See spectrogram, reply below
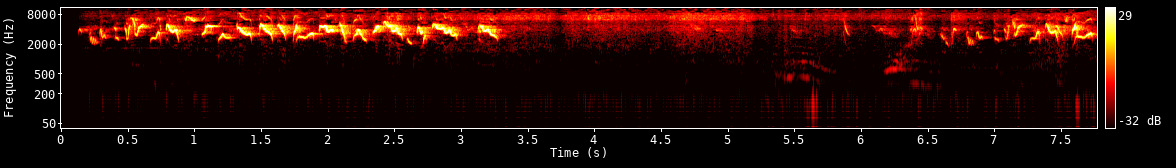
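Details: Lemon-bellied white-eye in energetic ciak-style song: a fast, jumbled run of high, sharp chirps and twitters for about three seconds, a quiet pause with a few lower notes, then the twittering resumes at the end.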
